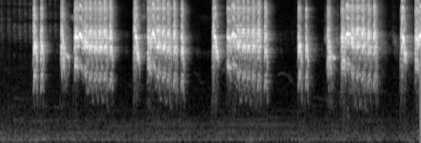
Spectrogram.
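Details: Long-tailed shrike delivering a lure song of 'nagen' fillings to make a rival shrike respond: sharp high double notes alternating with harsh, buzzy rattling bursts, repeated roughly once a second.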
